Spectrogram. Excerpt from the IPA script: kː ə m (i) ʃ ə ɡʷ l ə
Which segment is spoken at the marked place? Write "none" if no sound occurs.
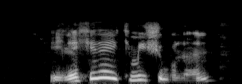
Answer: i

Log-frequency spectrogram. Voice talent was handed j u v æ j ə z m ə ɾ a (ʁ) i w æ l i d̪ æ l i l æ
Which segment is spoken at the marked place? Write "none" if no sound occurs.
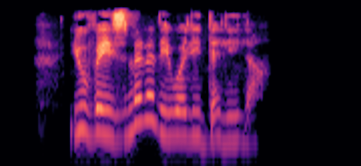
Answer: ð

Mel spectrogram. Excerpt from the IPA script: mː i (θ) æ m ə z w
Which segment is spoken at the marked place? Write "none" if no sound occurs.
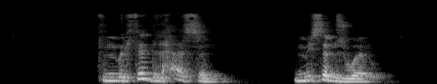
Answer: s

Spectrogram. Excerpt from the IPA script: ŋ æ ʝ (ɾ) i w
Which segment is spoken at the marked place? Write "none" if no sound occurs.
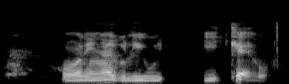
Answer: l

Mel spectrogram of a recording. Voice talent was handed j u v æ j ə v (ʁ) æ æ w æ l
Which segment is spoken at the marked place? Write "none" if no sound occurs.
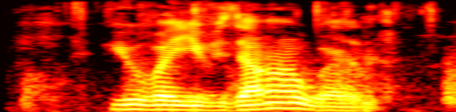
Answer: ð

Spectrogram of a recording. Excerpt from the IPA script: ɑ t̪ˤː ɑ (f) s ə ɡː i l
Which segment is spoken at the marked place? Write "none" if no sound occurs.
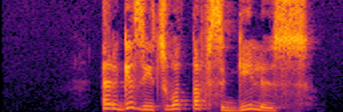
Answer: f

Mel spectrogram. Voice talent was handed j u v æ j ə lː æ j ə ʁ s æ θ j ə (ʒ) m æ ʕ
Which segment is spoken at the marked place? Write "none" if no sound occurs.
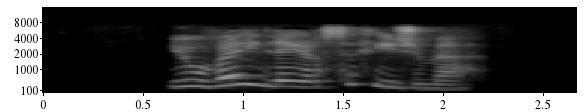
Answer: ʒ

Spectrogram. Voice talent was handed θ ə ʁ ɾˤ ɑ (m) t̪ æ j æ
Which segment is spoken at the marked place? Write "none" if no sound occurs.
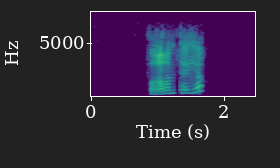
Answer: m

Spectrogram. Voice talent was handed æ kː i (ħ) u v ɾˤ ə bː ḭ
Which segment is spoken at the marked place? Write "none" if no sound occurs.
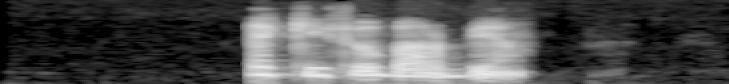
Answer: θ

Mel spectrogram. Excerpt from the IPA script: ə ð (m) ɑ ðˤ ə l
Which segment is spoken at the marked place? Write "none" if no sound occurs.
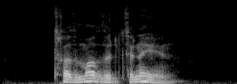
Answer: m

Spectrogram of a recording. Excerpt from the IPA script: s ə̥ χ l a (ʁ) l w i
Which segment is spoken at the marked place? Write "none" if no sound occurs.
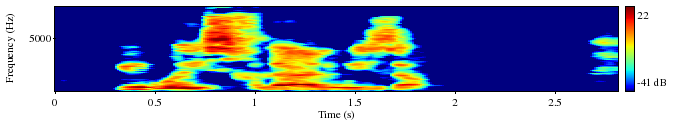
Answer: ʕ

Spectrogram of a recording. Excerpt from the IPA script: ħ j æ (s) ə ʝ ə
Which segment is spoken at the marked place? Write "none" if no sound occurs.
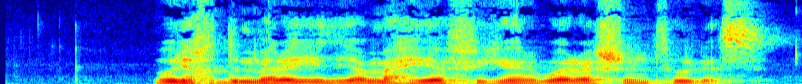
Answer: f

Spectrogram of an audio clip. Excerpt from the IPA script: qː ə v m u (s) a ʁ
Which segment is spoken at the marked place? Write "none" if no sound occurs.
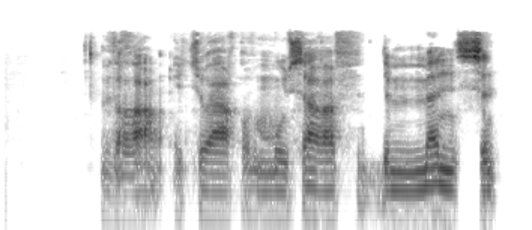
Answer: s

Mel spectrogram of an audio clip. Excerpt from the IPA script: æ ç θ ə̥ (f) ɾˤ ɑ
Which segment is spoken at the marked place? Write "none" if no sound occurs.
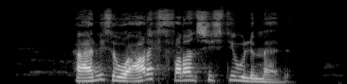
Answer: f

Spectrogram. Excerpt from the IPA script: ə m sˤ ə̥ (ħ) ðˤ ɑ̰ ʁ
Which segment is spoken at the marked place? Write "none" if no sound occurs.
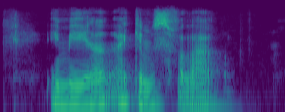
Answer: f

